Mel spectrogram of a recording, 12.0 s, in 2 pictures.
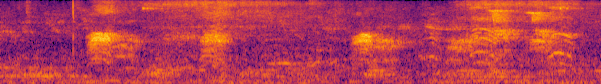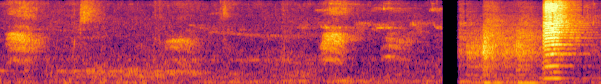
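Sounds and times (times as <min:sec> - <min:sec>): crows cawing: 0:00.9 - 0:01.4, 0:06.1 - 0:06.4, 0:09.2 - 0:10.1.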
